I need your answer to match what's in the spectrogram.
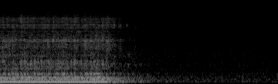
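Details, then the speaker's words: Whirlpool/Kenmore/Maytag-type washer in diagnostic mode running the drain/spin test: the drain pump gives a harsh, steady low hum with a rough buzz for about a second, then cuts out, sounding worn; noisy drain pump. "And that pump doesn't sound good."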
